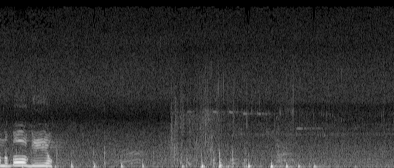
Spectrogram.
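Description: A fishing reel clicks as line is reeled in.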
